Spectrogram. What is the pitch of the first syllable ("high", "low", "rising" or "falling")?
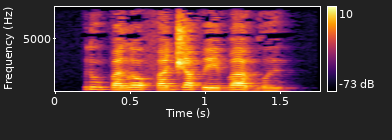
falling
